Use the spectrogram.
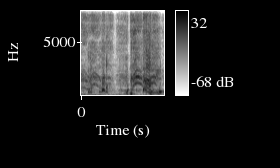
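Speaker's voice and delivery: high shrieking laugh; loud burst of laughter. Real, not acted. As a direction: cackle loudly. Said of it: "We tried to whisper here".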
